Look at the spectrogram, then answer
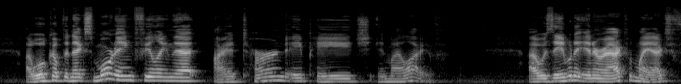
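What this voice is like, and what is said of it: Usual voice. Nothing is said of it.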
